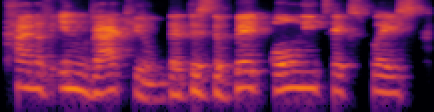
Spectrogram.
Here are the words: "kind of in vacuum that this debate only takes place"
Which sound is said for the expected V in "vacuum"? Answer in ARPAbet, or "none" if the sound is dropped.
V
